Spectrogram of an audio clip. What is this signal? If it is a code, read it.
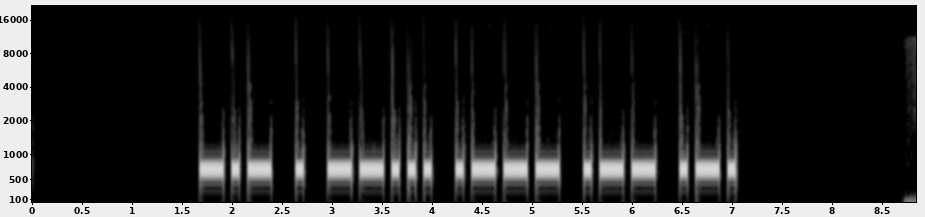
Morse code, heard as a keyed tone, about 18 wpm, 700 Hz. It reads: KE7JWR
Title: Speed Racing - USA Call Signs 15wpm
